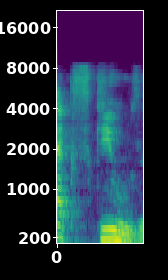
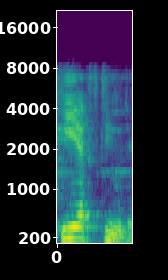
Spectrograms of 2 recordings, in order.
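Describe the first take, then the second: First: एक्सक्यूज said as "ex-kyooz", no "ee" sound at the start; correct pronunciation. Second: ईएक्सक्यूज said with a spelled-out "ee-ex" at the start; mock the wrong ईएक्सक्यूज reading; wrong pronunciation. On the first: Teacher showing students the right way to say it. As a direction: model एक्सक्यूज starting straight on the ex. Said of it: "तो कैसे पढ़ते हैं?". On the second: Teacher showing students the mistake to avoid. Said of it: "इस तरह थोड़ी बोलते हैं". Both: Shown as a demonstration.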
